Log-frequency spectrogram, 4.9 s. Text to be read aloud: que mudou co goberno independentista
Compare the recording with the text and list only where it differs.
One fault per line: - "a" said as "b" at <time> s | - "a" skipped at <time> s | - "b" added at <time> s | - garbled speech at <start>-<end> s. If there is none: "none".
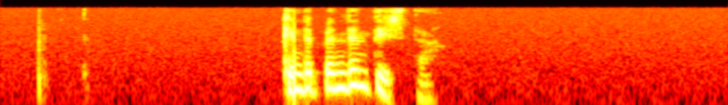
- "mudou co goberno" skipped at 2.0 s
